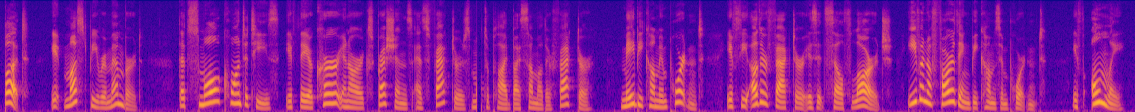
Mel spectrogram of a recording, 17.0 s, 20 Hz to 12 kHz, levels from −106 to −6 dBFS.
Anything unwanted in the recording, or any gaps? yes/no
yes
